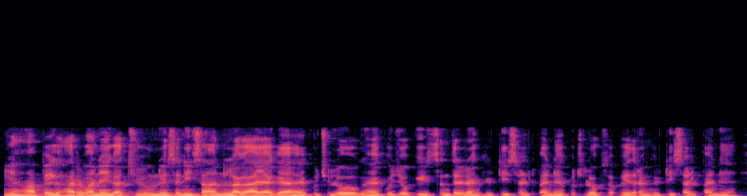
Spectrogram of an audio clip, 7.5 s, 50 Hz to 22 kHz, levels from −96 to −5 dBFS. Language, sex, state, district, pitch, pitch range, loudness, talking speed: Hindi, male, Chhattisgarh, Balrampur, 105 Hz, 105-110 Hz, -26 LUFS, 235 wpm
